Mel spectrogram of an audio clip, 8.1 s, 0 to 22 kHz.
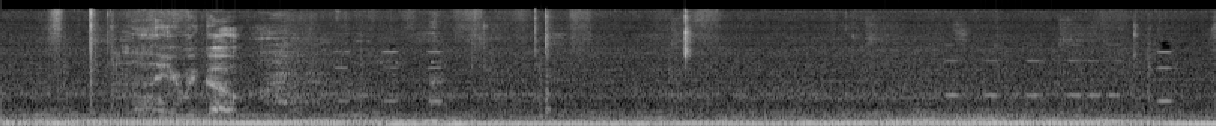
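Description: Lamborghini Aventador's V12 engine running at low revs, heard from inside the cabin as the car creeps forward in gear: a steady low drone whose pitch drops slightly about two and a half seconds in.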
